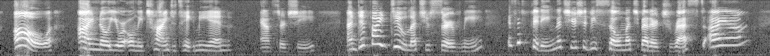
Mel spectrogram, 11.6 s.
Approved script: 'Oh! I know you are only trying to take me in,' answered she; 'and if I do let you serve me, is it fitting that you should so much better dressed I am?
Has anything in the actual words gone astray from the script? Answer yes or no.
yes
